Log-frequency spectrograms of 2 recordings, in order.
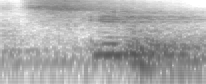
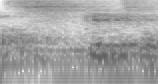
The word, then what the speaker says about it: Skiddle: And I believe it's pronounced Skiddle, not Skittle.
